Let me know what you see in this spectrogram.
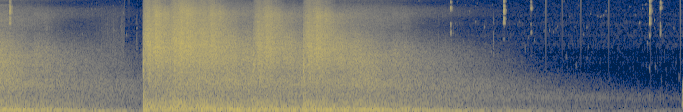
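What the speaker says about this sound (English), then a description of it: "I'm assuming this is going to explode pretty soon. Yep, there it goes." A heat shield bursts apart during atmospheric reentry in Kerbal Space Program, opening with a sudden loud boom that becomes a dense rumbling roar, swells a few times, and then slowly fades over about ten seconds.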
